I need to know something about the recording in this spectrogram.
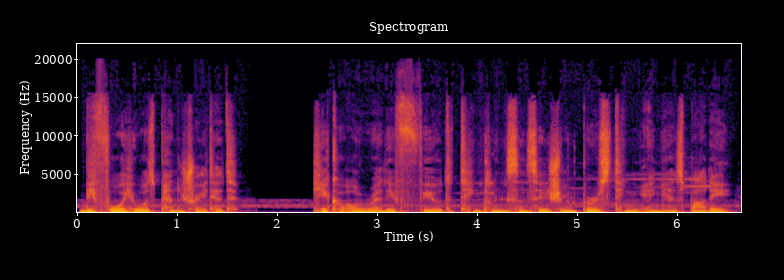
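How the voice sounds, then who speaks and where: A man's voice: mid-range voice, steady tone, a little slow, warm tone, soft background music. A man reading scripted fiction as a story narrator.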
